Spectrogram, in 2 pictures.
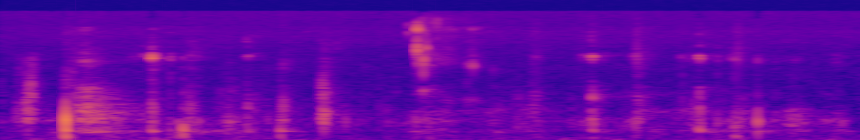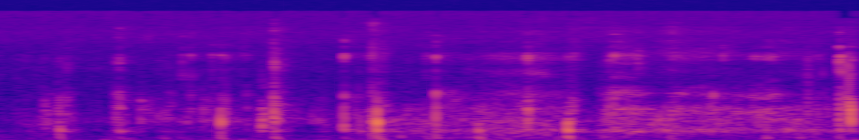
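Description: A person chewing a mouthful of food with the mouth closed: irregular small mouth clicks, a few a second.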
